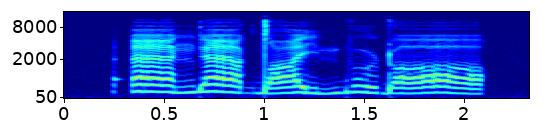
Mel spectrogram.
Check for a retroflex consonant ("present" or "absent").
present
